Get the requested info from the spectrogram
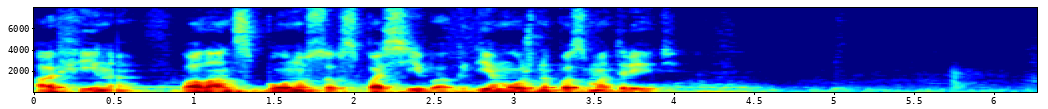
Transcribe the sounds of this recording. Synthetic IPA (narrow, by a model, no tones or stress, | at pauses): ɐfʲinə̰bɐlˠansbo̞nʊsəfspɐsʲibəɡdʲe̞mo̞ʐnəpəsmɐt̪ɾʲetʲ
